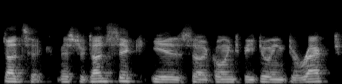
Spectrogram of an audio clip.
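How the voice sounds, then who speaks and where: A man presides as judge over a mock trial held on a video call. His voice is bright and forceful yet courteous, and he often stops to fill gaps with "uh" while directing the proceedings. The sound is dull and lo-fi, like compressed call audio. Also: mid-range voice, steady tone. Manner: polite, halting, with many "uh" fillers.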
